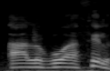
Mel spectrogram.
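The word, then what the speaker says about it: Alguacil: Δηλαδή και ο καινούργιος προπονητής φαίνεται ότι πρέπει να προφέρεται Αλγουαθίλ, χωρίς το ΚΑΠΑ, αλλά τέλος πάντων.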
